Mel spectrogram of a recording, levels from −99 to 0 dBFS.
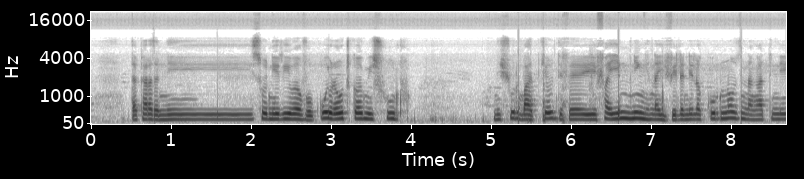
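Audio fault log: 0.79, 1.58, 2.97, 4.41, 5.34, 6.60 and 8.13 s: dropped buffer (overrun). Each time the speech jumps ahead with no gap, losing roughly 50 to 150 ms, as before "rah ohatry ka". The recorder likely missed its buffer before the hardware overwrote it.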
